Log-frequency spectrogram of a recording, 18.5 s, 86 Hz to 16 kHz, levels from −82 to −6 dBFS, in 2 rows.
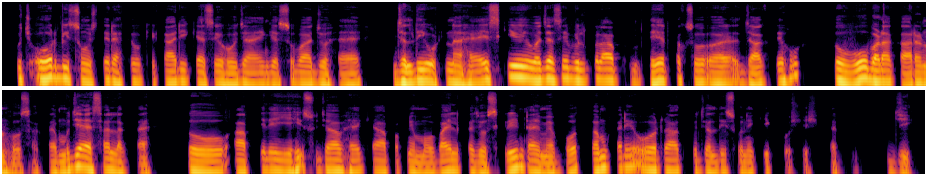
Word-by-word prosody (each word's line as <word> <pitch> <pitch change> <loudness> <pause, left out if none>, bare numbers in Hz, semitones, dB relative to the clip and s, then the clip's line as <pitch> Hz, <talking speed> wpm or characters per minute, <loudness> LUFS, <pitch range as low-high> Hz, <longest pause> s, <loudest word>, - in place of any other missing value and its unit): कुछ 130 -2 -4
और 140 +2 +7
भी 140 -1 +3
सोचते 120 0 -2
रहते 115 0 -2
हो 115 - -3
कि 100 -2 -14
कार्य 110 +1 -1
कैसे 110 +1 -2
हो 95 -2 +1
जाएँगे? 100 -1 -2
सुबह 100 +1 -1
जो 95 -2 -1
है 95 +2 -2 0.3
जल्दी 110 +3 +5
उठना 110 -1 +2
है। 105 +6 +1
इसकी 150 +4 +5
वजह 130 0 +5
से 135 +3 +1
बिल्कुल 125 0 0
आप 125 -1 +2 0.2
देर 110 +2 +2
तक 120 +1 -8
सो 110 -1 -1
अ, 100 0 +1
जागते 100 +2 -2
हो 145 +9 -1 0.3
तो 125 - +6
वो 115 +6 +6
बड़ा 115 -2 +5
कारण 100 -1 0
हो 80 -1 -5
सकता 95 +2 -10
है। 90 - -3
मुझे 120 +9 +2
ऐसा 115 +1 -1
लगता 90 -6 -3
है, 80 - -4 0.4
तो 100 -1 +2
आपके 100 +3 -3
लिए 110 0 0
यही 110 +5 +1
सुझाव 105 -1 -1
है 100 0 -2
कि 110 -1 -11
आप 100 -1 -3
अपने 95 0 -6
मोबाइल 95 +4 -1
का 100 -2 -7
जो 90 -1 -1
स्क्रीन 115 +8 0
टाइम 100 -5 0
है 85 - +1
बहुत 95 +7 -3
कम 110 +4 +3
करें 130 +2 -4
और 110 -1 +1
रात 105 -1 -1
को 95 - -7
जल्दी 95 0 -4
सोने 95 -1 -5
की 100 +3 -12
कोशिश - - -18
करें। 90 +5 -16 0.4
जी। 85 -3 -6
105 Hz, 215 wpm, -24 LUFS, 95-115 Hz, 0.4 s, और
